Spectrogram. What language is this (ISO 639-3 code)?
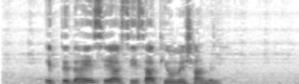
urd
